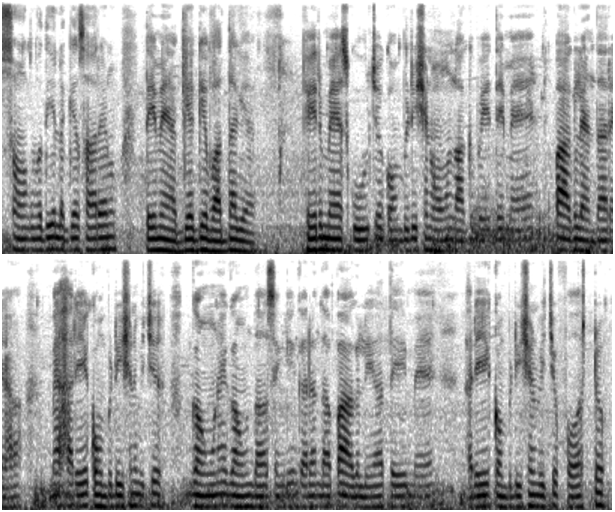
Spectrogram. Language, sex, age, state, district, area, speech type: Punjabi, male, 18-30, Punjab, Shaheed Bhagat Singh Nagar, rural, spontaneous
